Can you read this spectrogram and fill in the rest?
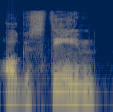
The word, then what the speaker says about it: Augustine: So when you drop the Latinized us, Augustinus, drop that, and then you have Augustine, but you want to put the emphasis on the second to the last syllable again, so they say Augustine.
